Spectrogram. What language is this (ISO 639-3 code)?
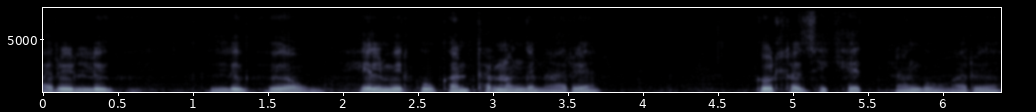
brx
